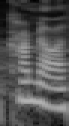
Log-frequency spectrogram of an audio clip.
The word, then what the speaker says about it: Carmela: Carmela, thank you.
